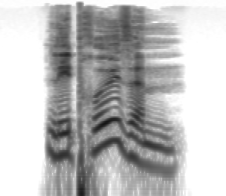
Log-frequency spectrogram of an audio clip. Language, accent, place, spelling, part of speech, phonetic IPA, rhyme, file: German, Germany, Berlin, leprösem, adjective, [leˈpʁøːzm̩], -øːzm̩, De-leprösem.ogg
- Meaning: strong dative masculine/neuter singular of leprös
